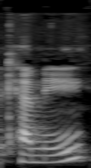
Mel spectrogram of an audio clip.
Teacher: They're not pronouncing the L's.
